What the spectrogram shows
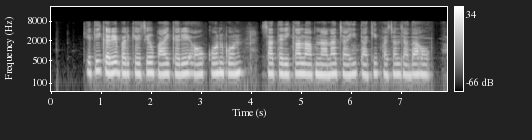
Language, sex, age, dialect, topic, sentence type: Chhattisgarhi, female, 51-55, Eastern, agriculture, question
